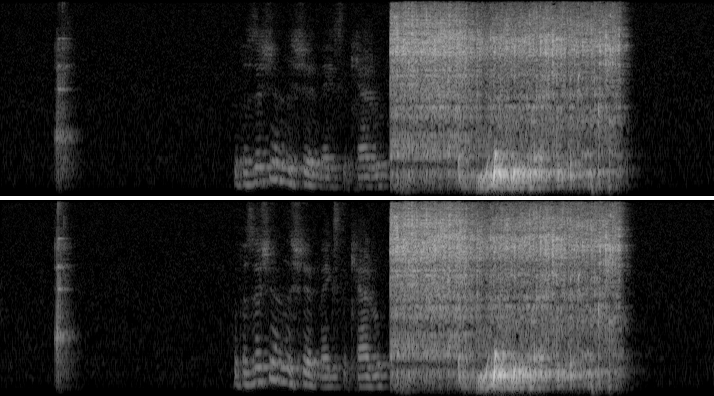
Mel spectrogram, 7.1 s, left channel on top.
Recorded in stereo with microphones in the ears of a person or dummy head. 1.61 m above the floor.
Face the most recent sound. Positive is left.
turn(degrees=-5)  # may be behind; listen again after turning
